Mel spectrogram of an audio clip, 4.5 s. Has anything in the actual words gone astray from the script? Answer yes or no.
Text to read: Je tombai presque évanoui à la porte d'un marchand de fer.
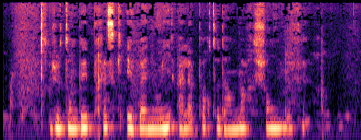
no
